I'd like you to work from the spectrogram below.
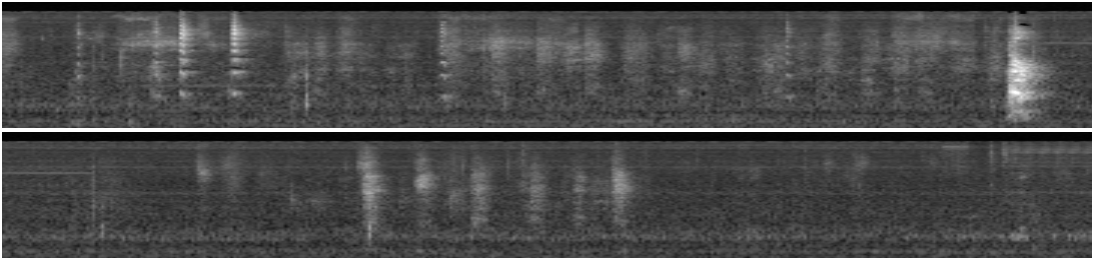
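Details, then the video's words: Pekingese dogs at home, a household pack including Brutus, Katie, Molly, Secret, Dave and Adele: one sharp, loud bark near the middle, with scattered soft ticks and snuffles before and after over a low, steady indoor hum. "Peke Party"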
